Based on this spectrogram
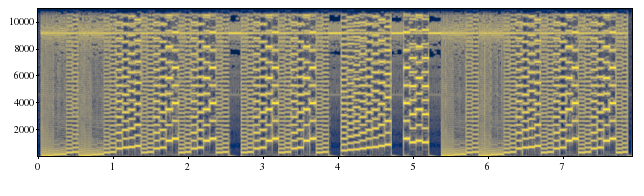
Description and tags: these are from LSDJ V 3.6 Compliments of a friend in Scotland.
Song 1 - 130 BPM
Song 2 - 110
Song 3 - 140
Take them and EnjoI the rush~!
construction, drums, gameboy, littlesounddestructionjockey, lsdj, melodies, nanoloop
